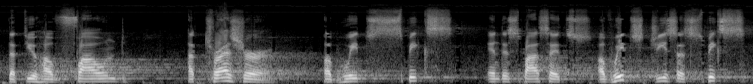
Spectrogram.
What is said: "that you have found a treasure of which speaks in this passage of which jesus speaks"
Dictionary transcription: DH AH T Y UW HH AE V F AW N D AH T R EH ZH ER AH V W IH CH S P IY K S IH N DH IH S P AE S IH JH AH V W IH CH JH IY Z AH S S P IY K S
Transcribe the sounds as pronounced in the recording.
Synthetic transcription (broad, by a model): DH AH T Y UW HH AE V F AW N D AH T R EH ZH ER AH V W IH CH S P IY K S IH N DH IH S P AE S IH JH AH V W IH CH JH IY S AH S S P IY K S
